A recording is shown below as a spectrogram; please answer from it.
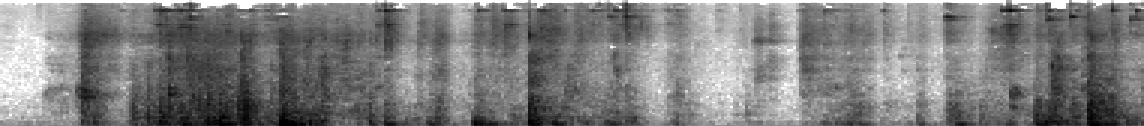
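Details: Two beagles, Mitzi and Lucky, alumni of SouthEast Beagle Rescue, playing together on a couch indoors: rough, rasping grumbles and growly bursts come in rapid uneven runs, broken by short pauses and rustling.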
